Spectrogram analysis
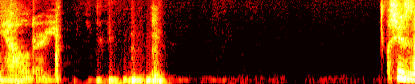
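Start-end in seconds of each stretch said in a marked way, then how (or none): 0.0-1.7 slow hushed whisper; whispered question. Retold or imitated. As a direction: ask it slow and secret. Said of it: "I say".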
